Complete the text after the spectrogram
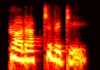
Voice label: "productivity", Indian; Dictionary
